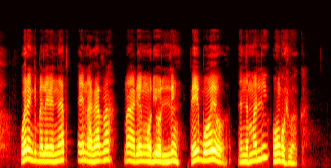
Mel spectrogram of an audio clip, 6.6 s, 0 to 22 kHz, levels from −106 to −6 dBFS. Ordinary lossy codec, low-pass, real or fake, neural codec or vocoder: none; none; fake; vocoder, 22.05 kHz, 80 mel bands, Vocos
